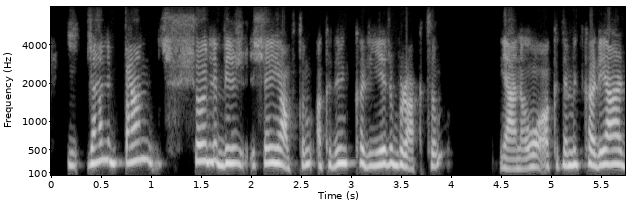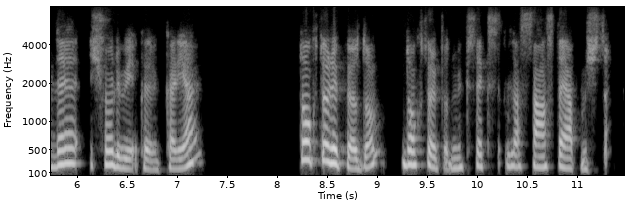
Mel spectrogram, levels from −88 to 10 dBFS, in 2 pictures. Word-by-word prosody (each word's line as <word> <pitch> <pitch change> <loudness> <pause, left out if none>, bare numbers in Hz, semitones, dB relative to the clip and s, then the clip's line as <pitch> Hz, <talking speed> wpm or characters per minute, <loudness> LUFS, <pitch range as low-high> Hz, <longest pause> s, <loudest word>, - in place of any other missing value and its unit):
Y 230 - -3
yani 285 +5 +3 0.2
ben 295 0 +2
şöyle 295 - +1
bir 265 0 +6
i 225 - -6
şey 265 +4 +3
yaptım, 245 0 +2
akademik 260 +3 +2
kariyeri 245 0 +3
bıraktım. 215 0 -1 0.6
Yani 165 -2 0
o 200 +4 +1
akademik 225 +3 +1
kariyer 245 -1 +4
de 260 +2 +1
şöyle 230 -3 -1
bir 170 -2 -5
kari 155 -3 -6
kariyer. 175 - -3 1.0
Doktora 315 -2 +3
yapıyordum. 195 +1 -2 0.2
Doktora 235 -3 0
yapıyordum. 175 0 -8
Yüksek 205 +2 -7
s - - -19
lisans 205 -1 -4
da - - +2
yapmıştım 175 - -6
235 Hz, 150 wpm, -15 LUFS, 200-260 Hz, 1.0 s, bir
